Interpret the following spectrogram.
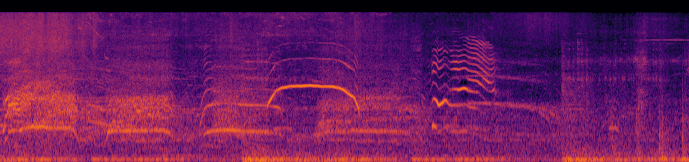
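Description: Several people screaming in terror, long held screams overlapping and trailing down in pitch, with a high trembling shriek about five and a half seconds in, over a low rumbling film score.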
